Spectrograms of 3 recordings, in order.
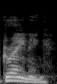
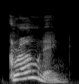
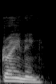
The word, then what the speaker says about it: Groening: thought it was pronounced groaning well I did too for a long time but no it isn't it rhymes with raining Matt Groening okay that's the name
